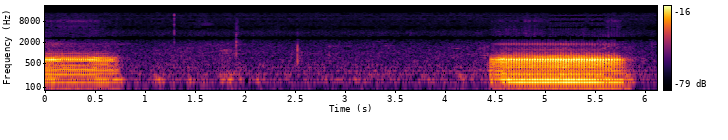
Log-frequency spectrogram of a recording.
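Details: Snoring, recorded on an Android phone.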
